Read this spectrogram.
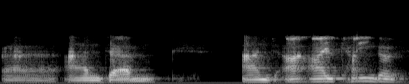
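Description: Croaky man on a tinny line. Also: on the low side, extremely slow. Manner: hesitant, many fillers and restarts. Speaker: podcast guest, investment researcher. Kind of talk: casual interview talk.

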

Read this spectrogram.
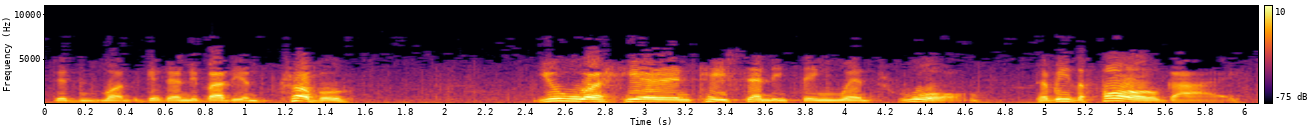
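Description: An American actress playing a middle-aged, bitter and commanding murderer in an old-time radio mystery. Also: female voice, lowish voice, big pitch swings, fairly quick, slightly rough, muffled recording. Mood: grim confession. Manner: commanding, sardonic. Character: bitter, scheming older woman, a cornered murderer.

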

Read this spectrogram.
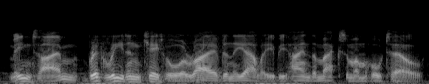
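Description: A man's voice: low voice, normal speed. A man giving scripted narration for a 1940s radio drama. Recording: dull, noisy old radio recording.

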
